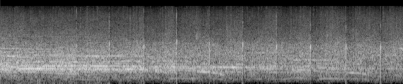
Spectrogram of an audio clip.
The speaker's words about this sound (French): Bravo, ils s'applaudissent eux-mêmes, ils ont raison.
